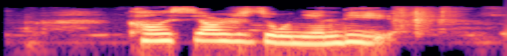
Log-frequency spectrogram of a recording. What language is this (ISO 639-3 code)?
zho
